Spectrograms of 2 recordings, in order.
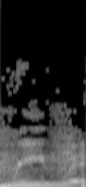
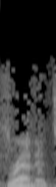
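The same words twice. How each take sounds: First: The name is said the other, non-Connecticut way. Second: The name is said the Connecticut way. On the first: The place is the local township. The speaker calls it right. "It's not Greenwich. It's Greenwich" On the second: The place is taken to be in Connecticut. The speaker calls it wrong. "probably most people think it's in Connecticut, right? Right. They think it's Greenwich"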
